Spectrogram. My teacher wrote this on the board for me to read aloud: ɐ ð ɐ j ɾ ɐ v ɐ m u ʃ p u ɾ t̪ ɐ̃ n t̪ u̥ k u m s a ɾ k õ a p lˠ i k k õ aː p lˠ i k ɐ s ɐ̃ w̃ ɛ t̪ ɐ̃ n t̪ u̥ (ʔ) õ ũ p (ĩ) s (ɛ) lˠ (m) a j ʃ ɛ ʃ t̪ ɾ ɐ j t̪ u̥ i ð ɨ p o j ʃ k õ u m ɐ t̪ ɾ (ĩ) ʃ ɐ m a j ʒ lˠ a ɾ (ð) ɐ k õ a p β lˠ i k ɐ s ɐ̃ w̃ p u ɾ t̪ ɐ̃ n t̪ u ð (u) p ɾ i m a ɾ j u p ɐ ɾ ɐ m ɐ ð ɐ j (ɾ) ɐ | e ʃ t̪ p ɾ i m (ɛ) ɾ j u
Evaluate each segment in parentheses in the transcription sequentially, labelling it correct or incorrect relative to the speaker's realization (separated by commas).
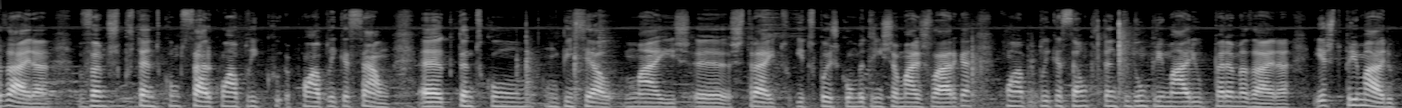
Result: incorrect, correct, correct, correct, correct, incorrect, incorrect, correct, incorrect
